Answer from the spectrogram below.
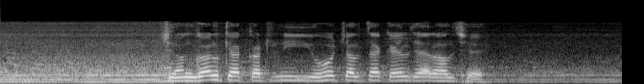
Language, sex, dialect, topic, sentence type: Maithili, male, Bajjika, agriculture, statement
